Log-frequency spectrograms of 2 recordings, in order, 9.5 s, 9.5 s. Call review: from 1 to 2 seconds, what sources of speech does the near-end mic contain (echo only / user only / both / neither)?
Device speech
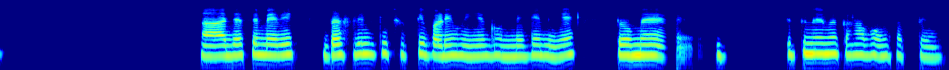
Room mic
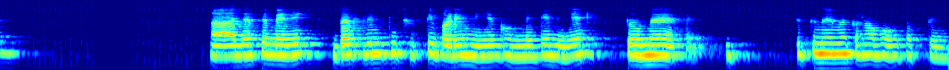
neither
